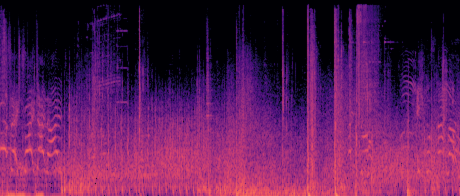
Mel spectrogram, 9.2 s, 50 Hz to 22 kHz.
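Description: Rapid bursts of automatic gunfire in the video game Battlefield 2042 crackle in quick clusters with a few sharp louder shots, under game voice chatter.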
